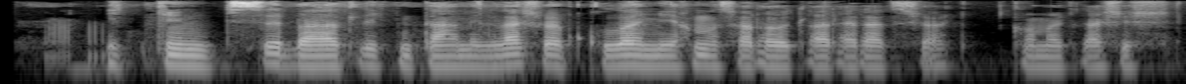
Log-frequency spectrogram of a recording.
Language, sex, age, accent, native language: Uzbek, male, 19-29, Jizzax, Uzbek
